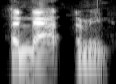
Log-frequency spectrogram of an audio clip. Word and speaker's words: anatomy: So again, anatomy four syllables, anatomy accent on the second of four.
